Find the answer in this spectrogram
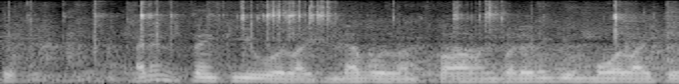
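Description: A man's voice speaking, with faint light clinks now and then.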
